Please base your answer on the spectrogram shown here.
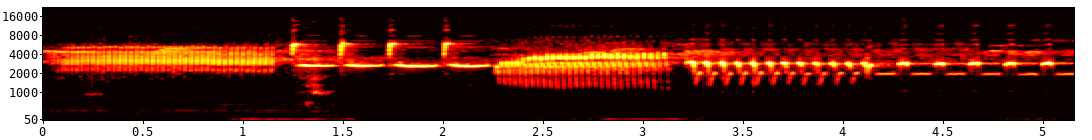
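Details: Waterslager canary in full long rolling song: a buzzy sustained trill, then a dense harsh roll, breaking into rapid clipped whistled notes repeated almost twice a second.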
